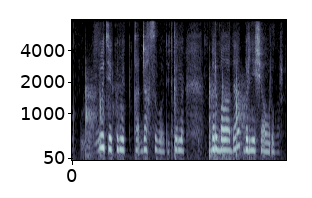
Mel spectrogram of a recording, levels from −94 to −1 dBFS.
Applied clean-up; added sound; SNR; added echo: neural mask model RNNoise.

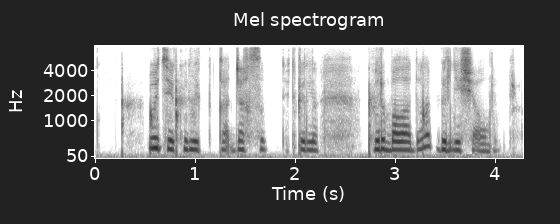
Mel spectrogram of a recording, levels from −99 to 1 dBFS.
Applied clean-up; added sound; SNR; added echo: neural diffusion model UNIVERSE++.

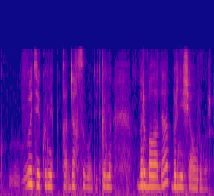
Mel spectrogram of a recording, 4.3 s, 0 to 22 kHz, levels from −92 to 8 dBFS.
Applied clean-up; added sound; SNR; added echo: none; none; none; none.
